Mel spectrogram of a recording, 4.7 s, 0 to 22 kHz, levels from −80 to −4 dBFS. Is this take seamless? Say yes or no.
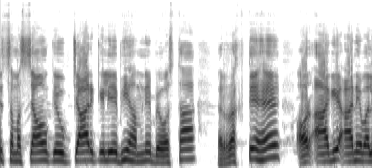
yes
